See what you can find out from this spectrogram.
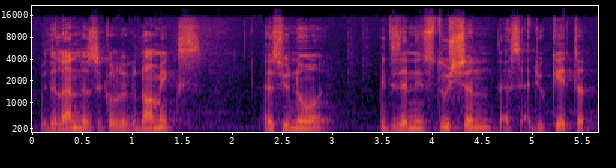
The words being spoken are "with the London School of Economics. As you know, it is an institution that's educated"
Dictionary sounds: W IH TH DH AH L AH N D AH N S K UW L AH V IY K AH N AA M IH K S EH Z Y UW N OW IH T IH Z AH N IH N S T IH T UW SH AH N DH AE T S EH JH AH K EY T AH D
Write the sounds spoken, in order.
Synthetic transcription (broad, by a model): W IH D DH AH L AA N D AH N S UW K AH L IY K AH N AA M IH K S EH S Y UW N OW IH T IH S AH N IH N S T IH T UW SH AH N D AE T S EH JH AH K EY T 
